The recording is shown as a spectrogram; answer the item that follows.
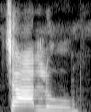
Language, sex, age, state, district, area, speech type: Hindi, female, 60+, Bihar, Madhepura, urban, read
